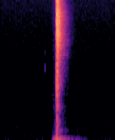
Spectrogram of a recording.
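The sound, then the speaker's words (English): A single hard spank slapped onto bare buttocks: one sharp, loud crack that snaps in and decays within a fraction of a second, standing alone in otherwise silent surroundings. “Smack, hard and quick onto your ass. Spanking once hard enough to make your body move”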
